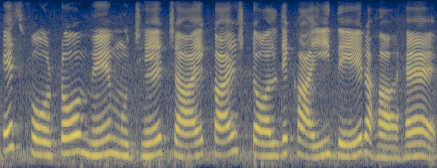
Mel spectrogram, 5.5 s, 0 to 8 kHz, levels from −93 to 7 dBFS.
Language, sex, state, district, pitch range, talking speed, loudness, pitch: Hindi, female, Madhya Pradesh, Katni, 220-270 Hz, 120 wpm, -12 LUFS, 240 Hz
